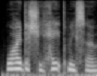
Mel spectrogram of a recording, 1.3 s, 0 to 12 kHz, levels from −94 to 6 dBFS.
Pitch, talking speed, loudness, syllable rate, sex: 195 Hz, 275 wpm, -16 LUFS, 5.1 syllables/s, female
